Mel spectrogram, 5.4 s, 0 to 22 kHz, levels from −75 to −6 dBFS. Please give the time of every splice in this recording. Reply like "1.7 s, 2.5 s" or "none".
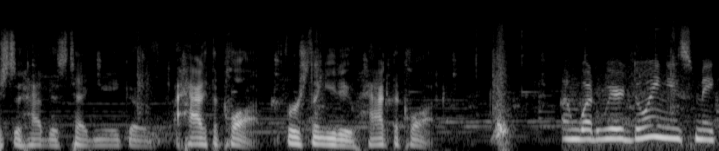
1.2 s, 3.9 s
